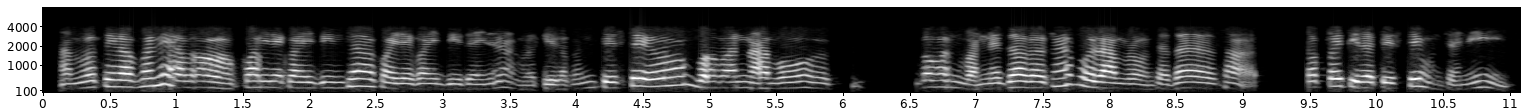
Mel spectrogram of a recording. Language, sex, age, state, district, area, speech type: Nepali, female, 45-60, West Bengal, Jalpaiguri, urban, conversation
